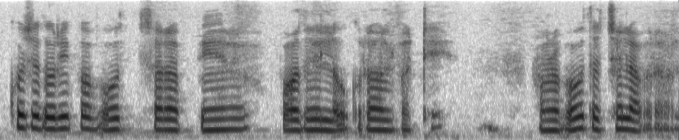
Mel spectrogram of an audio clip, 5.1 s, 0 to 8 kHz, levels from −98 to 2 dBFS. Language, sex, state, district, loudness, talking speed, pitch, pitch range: Hindi, female, Bihar, East Champaran, -17 LUFS, 190 wpm, 235 Hz, 225-255 Hz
